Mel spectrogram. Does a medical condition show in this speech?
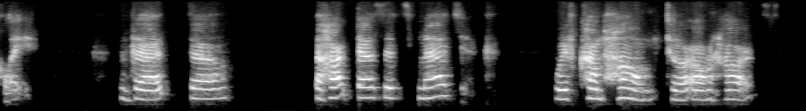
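Yes: speech impediment; about 2 years since stroke.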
